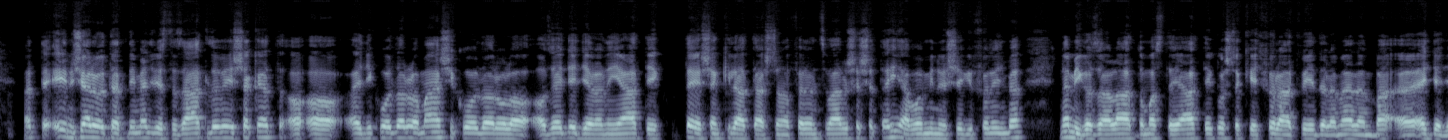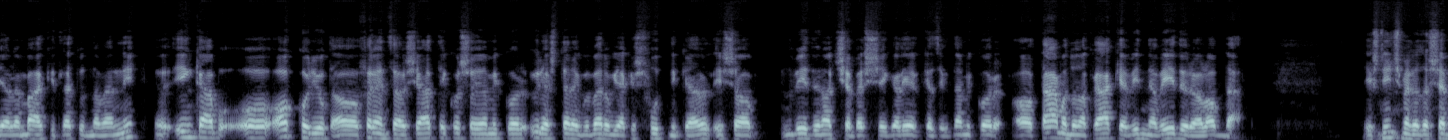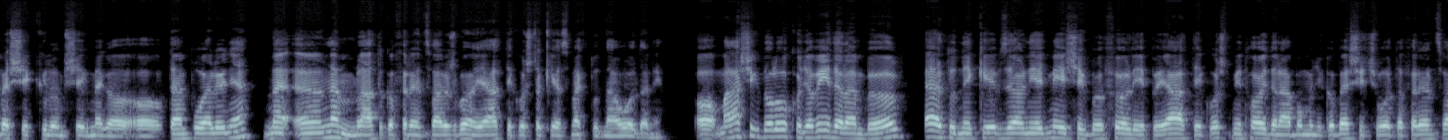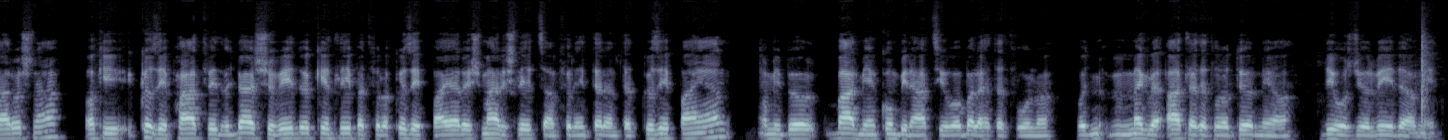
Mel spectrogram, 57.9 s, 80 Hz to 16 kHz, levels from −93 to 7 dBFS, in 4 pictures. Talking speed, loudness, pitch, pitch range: 155 wpm, -23 LUFS, 130 Hz, 120-170 Hz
